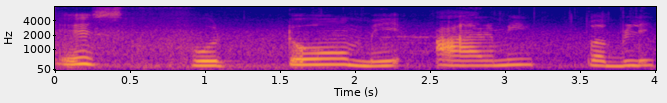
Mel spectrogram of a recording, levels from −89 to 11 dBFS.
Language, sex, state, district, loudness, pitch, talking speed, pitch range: Hindi, female, Madhya Pradesh, Umaria, -17 LUFS, 230 Hz, 90 wpm, 220-265 Hz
